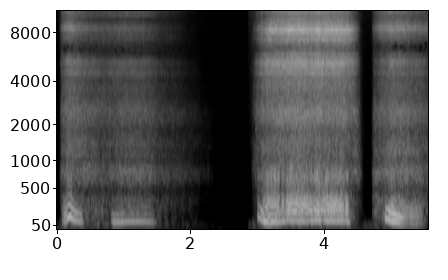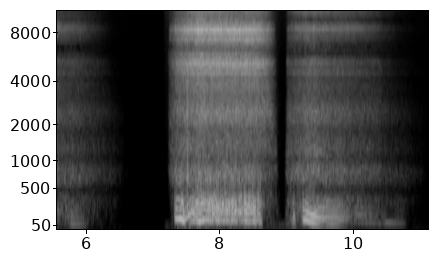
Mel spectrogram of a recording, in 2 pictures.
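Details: An adult snores loudly while relaxing, with rough snoring on each breath in and out at about 14 breaths a minute.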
